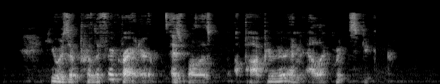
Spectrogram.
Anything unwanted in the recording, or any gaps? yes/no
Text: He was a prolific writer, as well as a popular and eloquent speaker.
yes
